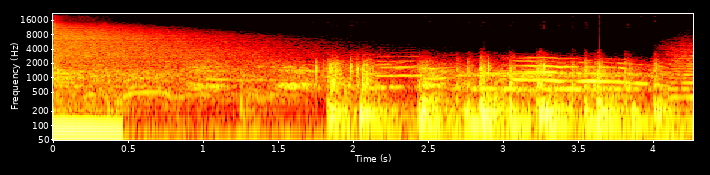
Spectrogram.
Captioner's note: fans chanting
